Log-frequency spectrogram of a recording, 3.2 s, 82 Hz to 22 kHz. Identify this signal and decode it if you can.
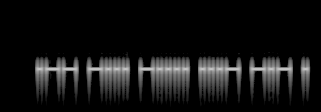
Morse code, heard as a keyed tone, about 35 wpm, 700 Hz. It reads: WB6VKE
